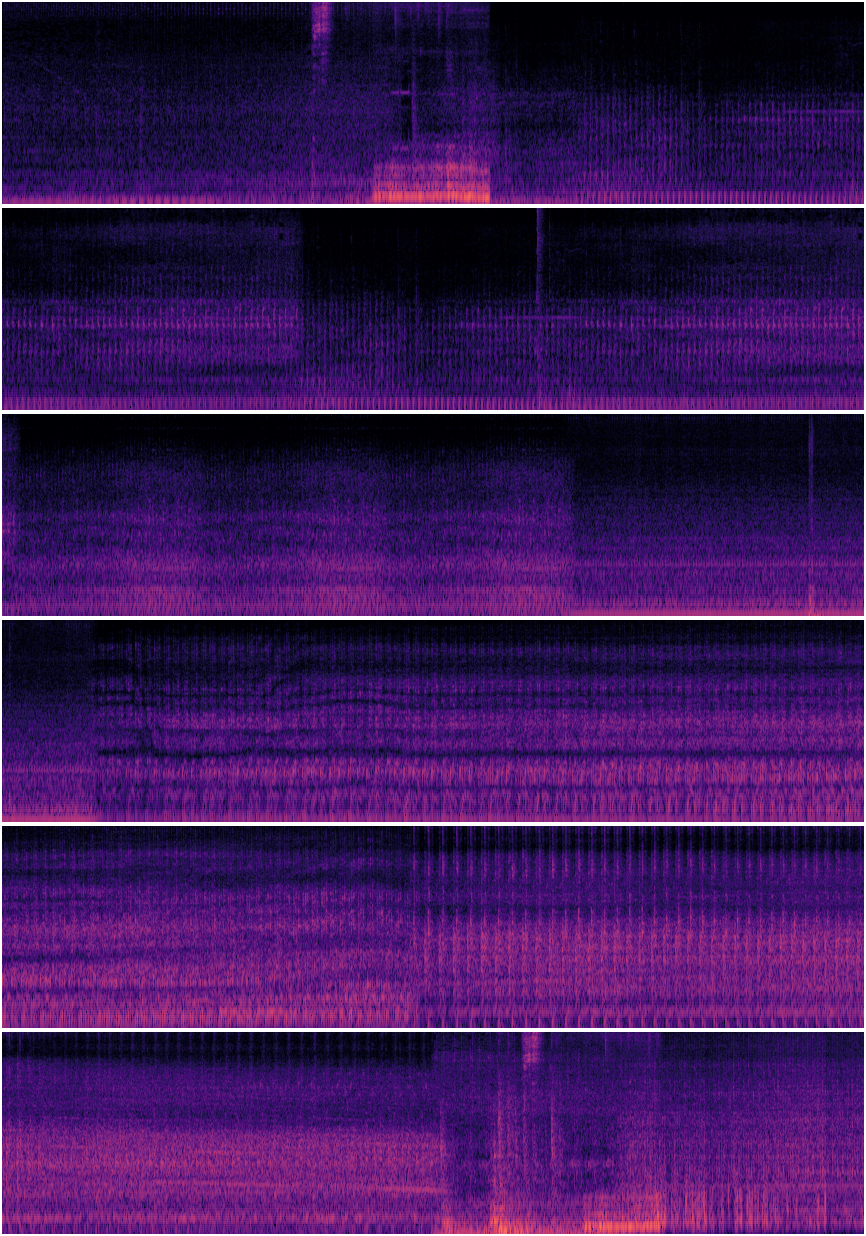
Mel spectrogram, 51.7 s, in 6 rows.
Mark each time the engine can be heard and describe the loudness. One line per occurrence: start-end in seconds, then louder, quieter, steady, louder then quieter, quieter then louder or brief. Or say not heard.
0.0-51.6 louder.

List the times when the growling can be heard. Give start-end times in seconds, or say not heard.
3.1-4.9, 48.3-49.8.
